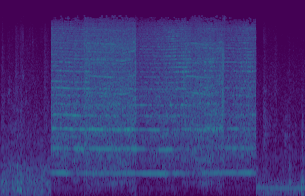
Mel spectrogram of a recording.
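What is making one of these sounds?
A cordless drill whirs, driving a screw into wood.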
